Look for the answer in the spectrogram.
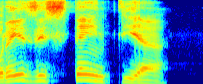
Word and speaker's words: resistentia: A palavra resistência vem do latim e ela é pronunciada como resistentia, ou seja, suportar ou reagir.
